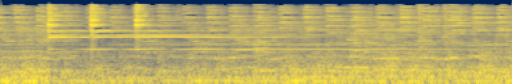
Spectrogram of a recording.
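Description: Temple bells ringing during puja: a brass hand bell jangling steadily at about four strokes a second, and a larger bell struck three times about half a second apart near the start, its clear tone ringing on for a few seconds.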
